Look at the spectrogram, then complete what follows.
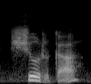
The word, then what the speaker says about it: syurga: Next one, so this when you put an S and Y together it will make the "sh" sound like the way sheep in English so it has this "sh" sound. Example, Malay is syurga and this is asyik.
